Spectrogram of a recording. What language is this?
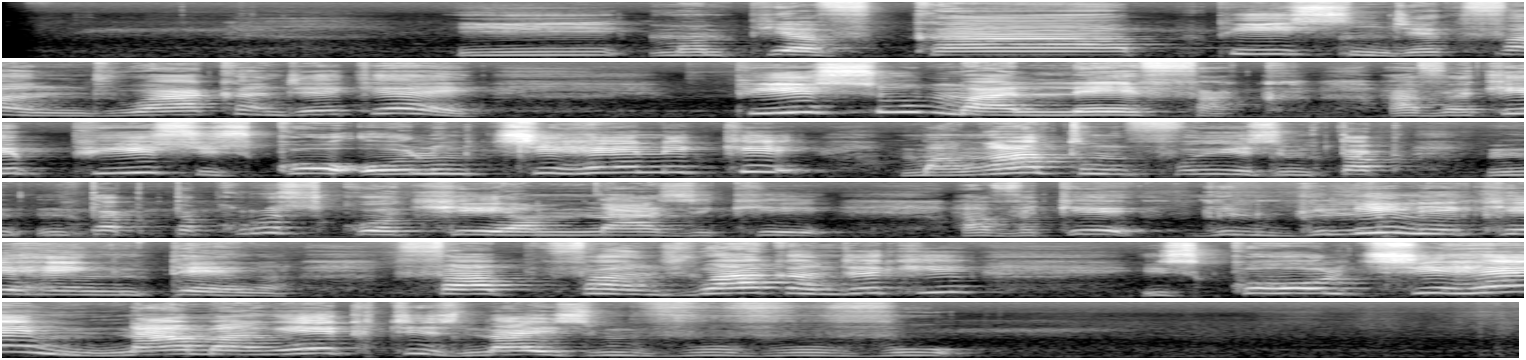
Tsimihety Malagasy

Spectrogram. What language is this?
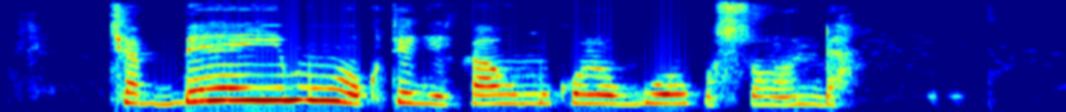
Ganda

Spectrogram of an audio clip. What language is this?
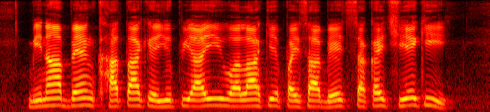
Maithili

